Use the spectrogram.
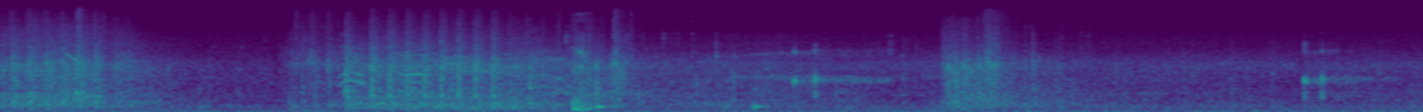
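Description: Gunfire in the video game Rainbow Six Siege comes in rattling bursts of rapid automatic shots, broken by a few sharp single cracks and short quiet gaps.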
